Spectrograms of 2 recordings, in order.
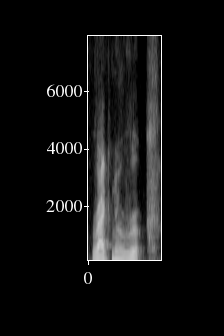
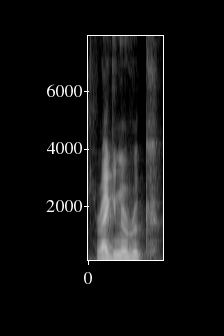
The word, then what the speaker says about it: Ragnarok: I've just been seeing in the chat the correct way, and I've just done a little Google, and it's Ragnarok. – Ragnarok.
